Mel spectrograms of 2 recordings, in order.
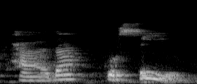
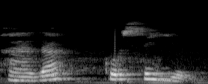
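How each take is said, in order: First: Slow model answer. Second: Slower repeat. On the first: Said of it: "Ma haza?". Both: Shown as a demonstration.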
